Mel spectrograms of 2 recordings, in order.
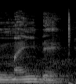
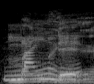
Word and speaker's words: Maïndé: C'est Maïndé. Maïndé, voilà. Maïndé. La prononciation est très importante.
